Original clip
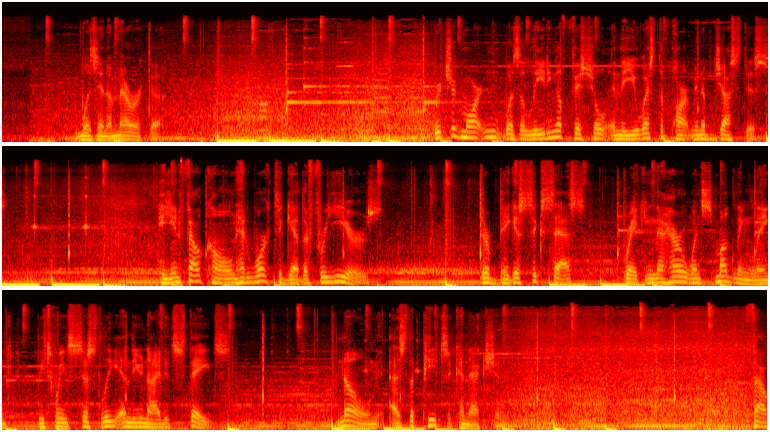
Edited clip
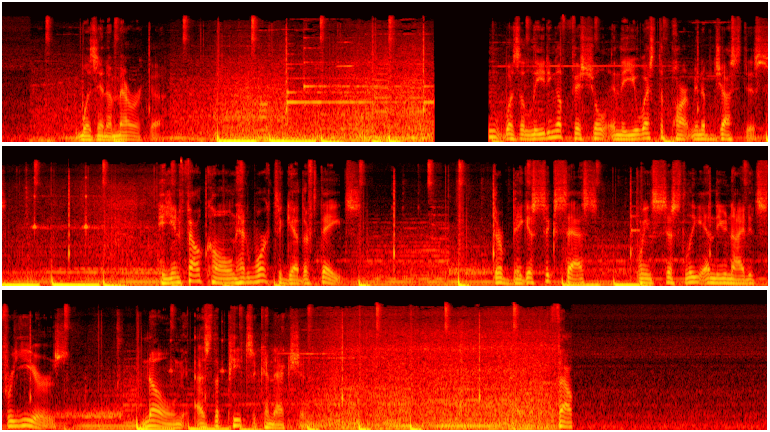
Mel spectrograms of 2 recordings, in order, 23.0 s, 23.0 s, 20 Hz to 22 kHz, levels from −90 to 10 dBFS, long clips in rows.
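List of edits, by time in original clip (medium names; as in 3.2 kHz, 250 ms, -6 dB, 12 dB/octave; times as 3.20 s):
1.25–1.68 s: gain -4.5 dB
4.32–4.87 s: mute
10.78–12.00 s: swap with 17.13–18.48 s
13.91–15.86 s: delete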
